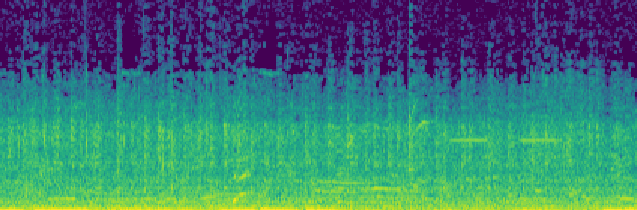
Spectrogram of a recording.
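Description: Gusty wind rumbling on the microphone, heaviest in the first second and again from about two to three and a half seconds in, with faint voices in the background.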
